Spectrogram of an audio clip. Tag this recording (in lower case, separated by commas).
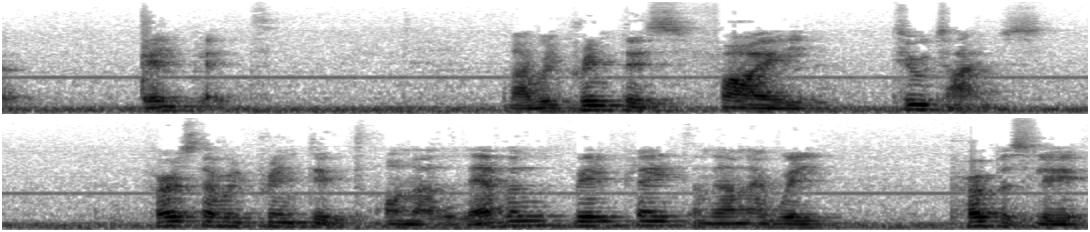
speech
